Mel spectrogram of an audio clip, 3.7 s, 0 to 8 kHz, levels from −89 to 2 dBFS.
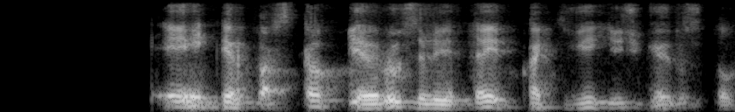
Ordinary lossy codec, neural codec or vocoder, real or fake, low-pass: AAC, 48 kbps; codec, 24 kHz, 1.5 kbps, HILCodec; fake; 7.2 kHz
